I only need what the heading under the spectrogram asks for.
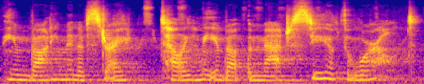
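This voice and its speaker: A young actress voicing a sorrowful younger sister who defies fate in a video game, earnest and plaintive. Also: female voice, mid-range voice, fairly even intonation, moderate pace, darkish tone, a little hiss or hum, close to an everyday voice. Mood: challenging. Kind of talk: dramatic video game voice acting. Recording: echoey hall reverb with music behind.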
